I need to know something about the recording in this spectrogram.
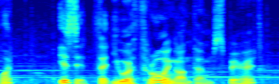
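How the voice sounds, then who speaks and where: A man's voice: mid-range voice, very animated, normal speed, a little mellow, faint music behind, natural voice. A man playing a humbled old miser in an audio drama, questioning and earnest. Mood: curious.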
